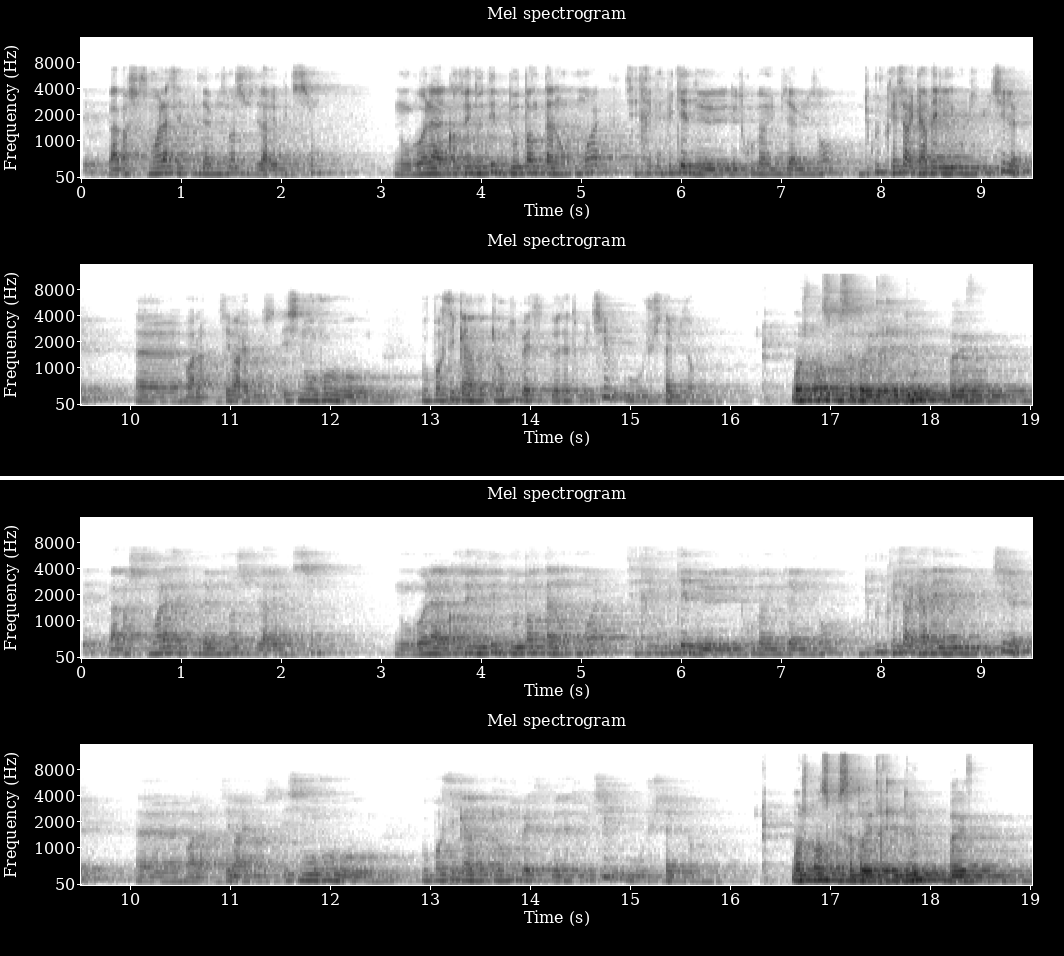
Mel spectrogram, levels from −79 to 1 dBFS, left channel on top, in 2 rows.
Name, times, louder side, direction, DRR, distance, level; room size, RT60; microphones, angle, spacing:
voice 1, 0.2-2.4 3.1-5.2 5.4-7.5 7.8-9.4 10.0-12.4 12.9-15.6, left 2 dB, 75° left, 6 dB, 0.6 m, -28 dB
voice 2, 16.6-18.4, right 2 dB, 90° right, 3 dB, 0.8 m, -18 dB
9.9 x 8.6 x 2.4 m, 2.5 s
head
